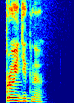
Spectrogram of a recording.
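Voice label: "прӧйдитны", Komi, female; kpv audio dict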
